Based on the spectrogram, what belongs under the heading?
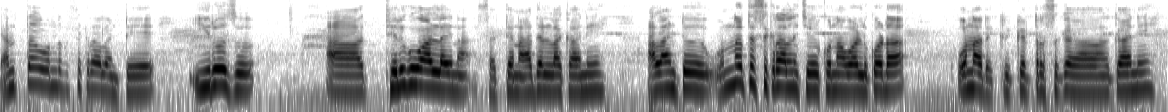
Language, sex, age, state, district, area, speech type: Telugu, male, 30-45, Andhra Pradesh, Bapatla, urban, spontaneous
